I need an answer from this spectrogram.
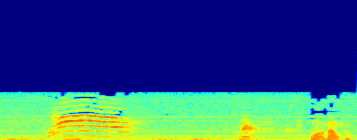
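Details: Domestic cat trying to get at a cat shown on a phone indoors: one clear, drawn-out meow lasting under a second that rises then falls, followed by short people's voices and laughter-like exclamations.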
